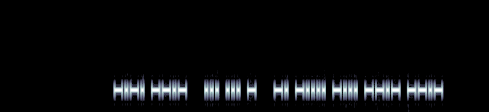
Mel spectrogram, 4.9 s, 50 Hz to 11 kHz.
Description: Morse code, heard as a keyed tone, about 41 wpm, 700 Hz. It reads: CQ SST N6BQQ
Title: K1USN SST QSO Practice - 45wpm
